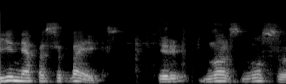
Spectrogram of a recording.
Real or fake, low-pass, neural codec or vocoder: real; 7.2 kHz; none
